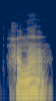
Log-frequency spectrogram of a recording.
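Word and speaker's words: חַנָּה: a silent as Boaz Hana which is Hannah in in English we put the stress basically the only thing that changes is where the stress is put from English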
